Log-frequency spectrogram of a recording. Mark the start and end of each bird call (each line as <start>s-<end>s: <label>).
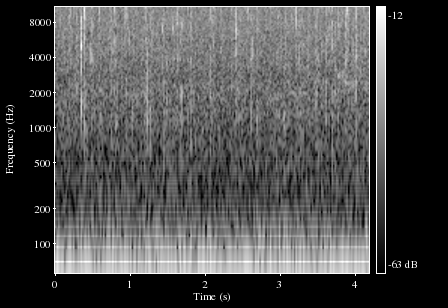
0.0s-4.2s: Red-bellied Woodpecker (Melanerpes carolinus)
0.0s-4.2s: Wood Thrush (Hylocichla mustelina)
